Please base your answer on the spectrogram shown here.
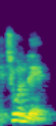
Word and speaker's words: Tunde: Just say Tunde.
